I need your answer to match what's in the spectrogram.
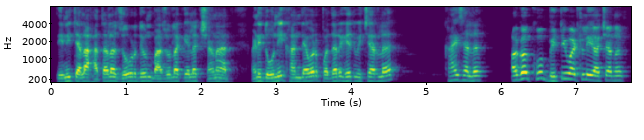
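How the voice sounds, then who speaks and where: A man reading a novel aloud as audiobook narrator, in a measured, even way. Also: mid-range voice. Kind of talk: scripted storybook narration.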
